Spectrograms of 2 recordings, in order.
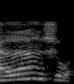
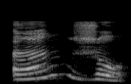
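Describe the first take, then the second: First: Said in the usual way. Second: "Anjo" drawn out in two separate syllables. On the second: Shown as a demonstration. Teacher showing two sounds to pupils, "Anjo" syllable by syllable. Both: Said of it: "ela tem dois sons".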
